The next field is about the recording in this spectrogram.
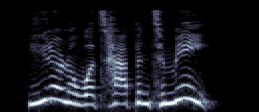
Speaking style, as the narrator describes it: he cried

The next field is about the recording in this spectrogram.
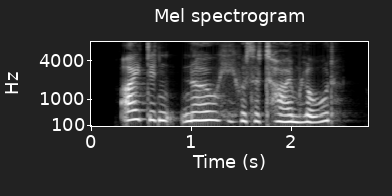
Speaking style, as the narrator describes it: I said quietly

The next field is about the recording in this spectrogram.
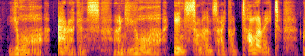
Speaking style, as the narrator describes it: growled Bel Ashered

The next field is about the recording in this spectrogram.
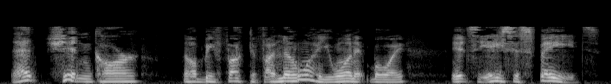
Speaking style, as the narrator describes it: he sort of growled

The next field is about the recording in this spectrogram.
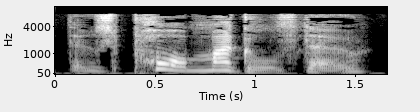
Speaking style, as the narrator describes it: said Hermione, nervously

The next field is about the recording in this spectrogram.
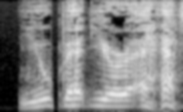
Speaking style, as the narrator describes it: Scott said, laughing

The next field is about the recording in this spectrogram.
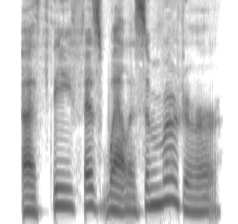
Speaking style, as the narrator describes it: Little Driver said in his droning dead voice

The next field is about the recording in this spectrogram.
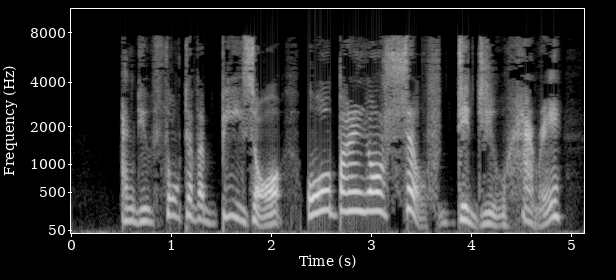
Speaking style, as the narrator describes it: she asked through gritted teeth

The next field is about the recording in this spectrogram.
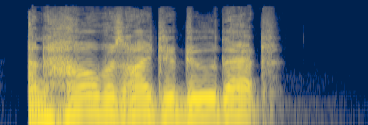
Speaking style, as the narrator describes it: John said sharply

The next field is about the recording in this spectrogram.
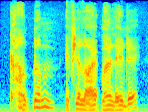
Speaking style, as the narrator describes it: Renly said quietly

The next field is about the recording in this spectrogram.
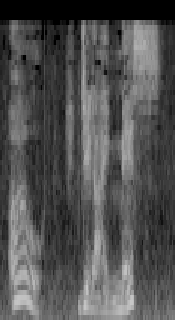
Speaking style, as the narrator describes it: Annalene snarled

